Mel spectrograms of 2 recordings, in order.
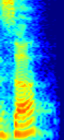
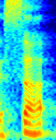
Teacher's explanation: You vibrate your cards and that vibration produce an acoustic note. You vibrate let's say Z. You can feel your vibration here. If you say S, it's absent.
